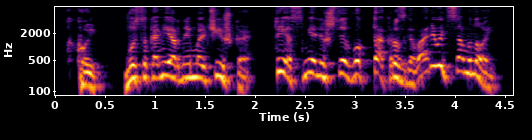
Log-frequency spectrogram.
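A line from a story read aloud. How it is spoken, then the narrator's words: Elder exclaiming, teeth grinding. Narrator (Russian): Скрипя зубами, воскликнул старейшина Ван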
